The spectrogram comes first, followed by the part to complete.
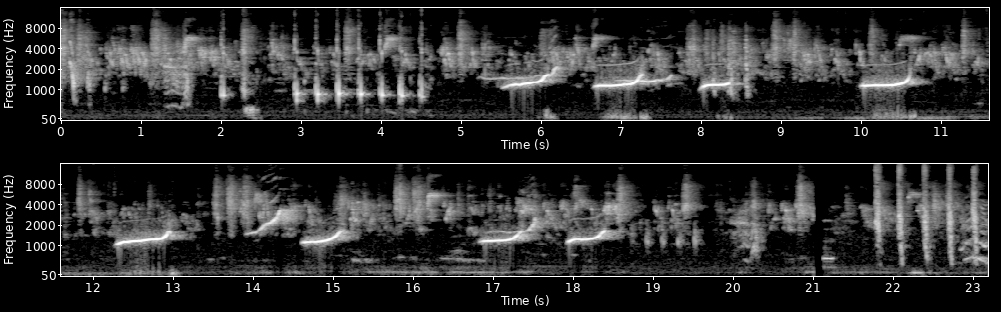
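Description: Indian ringneck parakeets calling: quick high chirps and chatter, with a run of about nine loud calls, each rising in pitch, repeated every second or two from about six seconds in.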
